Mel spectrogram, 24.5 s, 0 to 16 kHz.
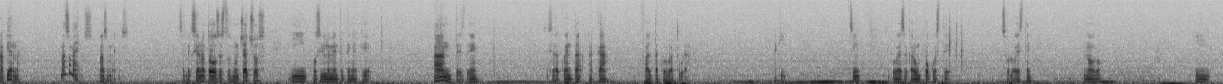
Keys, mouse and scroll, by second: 2.3 click, 2.9-4.1 drag, 8.4 click, 9.1-9.6 ctrl+scroll up 4, 10.1 ctrl+scroll up 2, 10.5 click, 11.4 click, 13.2 click, 14.9 click, 15.5-17.2 drag, 17.7-19.2 drag, 19.2 ctrl+z, 19.7 ctrl+click, 20.1-21.5 ctrl+drag, 22.2-24.1 drag.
